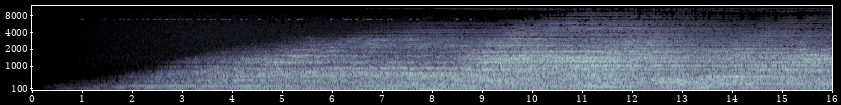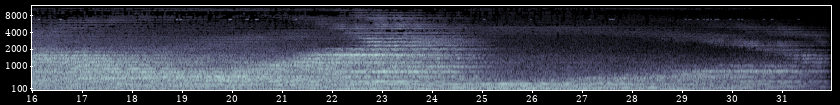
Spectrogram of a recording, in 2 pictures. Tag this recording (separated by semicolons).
ambient; artificial; atmosphere; drone; evolving; MetaSynth; pad; soundscape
